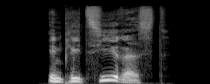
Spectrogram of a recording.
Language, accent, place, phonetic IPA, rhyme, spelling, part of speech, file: German, Germany, Berlin, [ɪmpliˈt͡siːʁəst], -iːʁəst, implizierest, verb, De-implizierest.ogg
- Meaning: second-person singular subjunctive I of implizieren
